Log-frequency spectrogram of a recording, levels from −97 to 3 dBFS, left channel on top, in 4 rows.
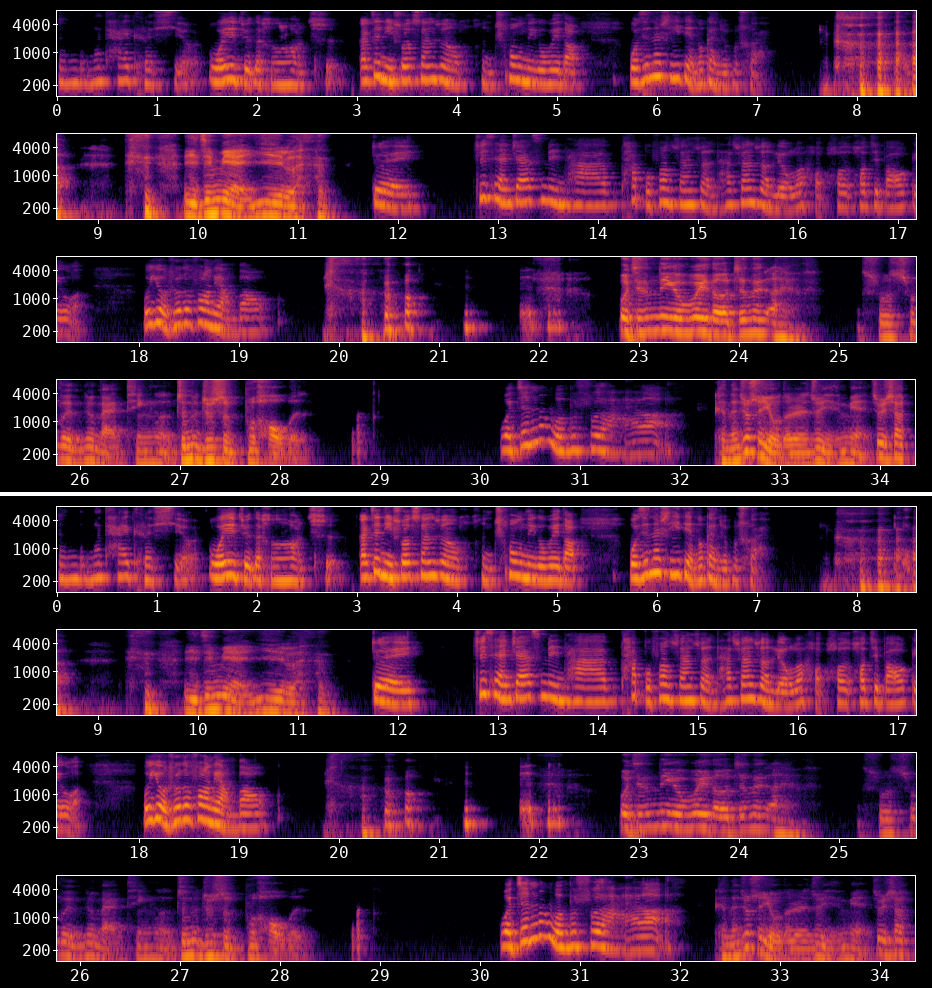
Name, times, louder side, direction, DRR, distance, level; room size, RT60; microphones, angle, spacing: voice 1, 0.0-7.1 11.7-12.2 12.8-17.4 18.0-19.3 21.2-21.4 21.8-22.3 30.2-32.0, right 4 dB, 35° right, 0.3 m, -30 dB
voice 2, 7.6-11.4 19.8-20.9 22.1-22.2 22.8-24.7 25.2-28.3 32.3-34.2, left 6 dB, 70° left, 0.4 m, -30 dB
6.9 x 3.1 x 2.5 m
head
